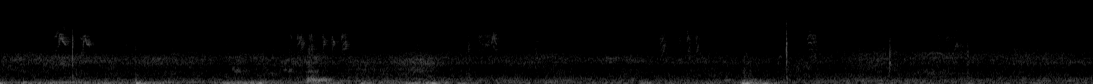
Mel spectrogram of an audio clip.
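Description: Birds chirping in short, scattered calls throughout, over a faint, uneven low rumble.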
